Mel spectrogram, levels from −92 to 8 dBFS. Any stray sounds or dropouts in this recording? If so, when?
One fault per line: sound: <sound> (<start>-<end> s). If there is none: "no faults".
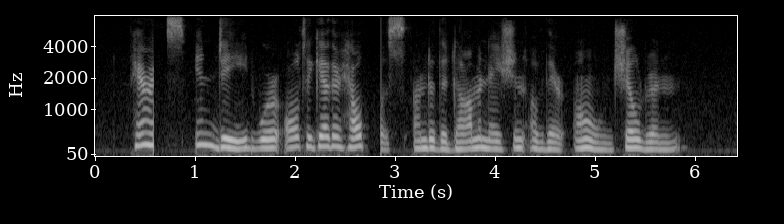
sound: dropout (0.6-0.7 s)
sound: dropout (2.7-2.9 s)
